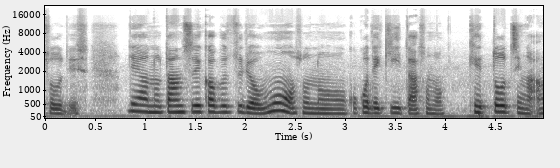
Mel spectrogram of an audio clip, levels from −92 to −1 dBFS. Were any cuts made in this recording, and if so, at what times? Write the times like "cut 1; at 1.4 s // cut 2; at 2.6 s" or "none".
none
